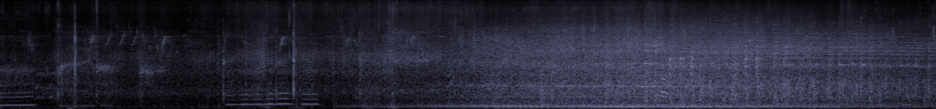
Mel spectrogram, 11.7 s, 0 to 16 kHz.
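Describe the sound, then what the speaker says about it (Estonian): A train passes on the railway about 50 meters from a home in Aruküla, Tallinn. Voice-like sounds and birds come first, then a heavy rumble swells and holds with rhythmic wheel clatter, loud and near. "see tohutu rongimüra, see on ikka tohutu"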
